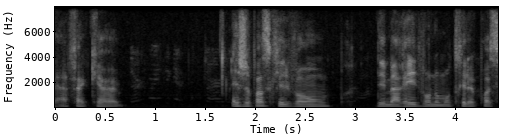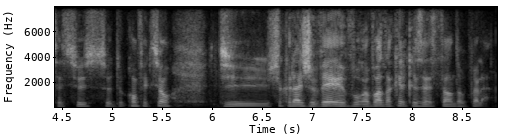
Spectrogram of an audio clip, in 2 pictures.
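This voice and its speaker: A man's voice: medium pitch, fairly bright tone, dry recording. A man hosting a live online class, upbeat and welcoming, with hesitant restarts. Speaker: host.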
